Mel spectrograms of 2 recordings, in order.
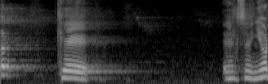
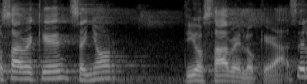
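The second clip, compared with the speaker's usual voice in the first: a quiet, humble servant answers his king gently; humble servant, hushed; 6 semitones lower, 9 dB quieter than usual. Acted. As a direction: speak softly, like a meek servant. (siervo humilde, voz baja y serena)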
